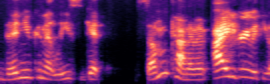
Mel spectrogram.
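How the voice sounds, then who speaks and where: A woman talks at a fairly quick pace with ordinary pitch variation. It is a plain, everyday voice. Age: 30s. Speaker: reality TV interviewer. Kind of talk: casual interview chat.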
